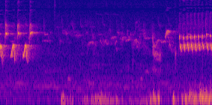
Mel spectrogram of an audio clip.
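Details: Nightingale singing hidden in nearby bushes, present there for a few weeks; opens with pairs of loud rising whistles, then softer chattering notes, and ends in a rapid, even trill of repeated notes over faint low background rumble.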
